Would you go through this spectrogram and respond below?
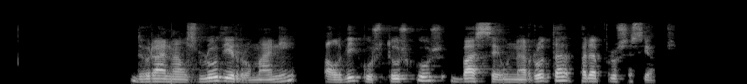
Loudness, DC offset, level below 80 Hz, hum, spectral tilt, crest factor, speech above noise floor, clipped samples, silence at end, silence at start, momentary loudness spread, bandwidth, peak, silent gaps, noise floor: -23 LUFS; under 0.1%; -62 dBFS; none; -5 dB/octave; 18 dB; over 68 dB; under 0.1%; 0.75 s; 1.3 s; 9 LU; 7.6 kHz; -6 dBFS; 2.98-3.24 s, 6.58-6.67 s; under -90 dBFS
